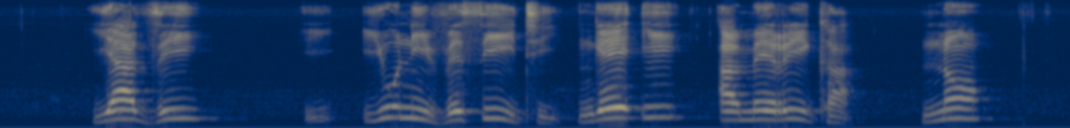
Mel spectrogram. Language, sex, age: Venda, male, 26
